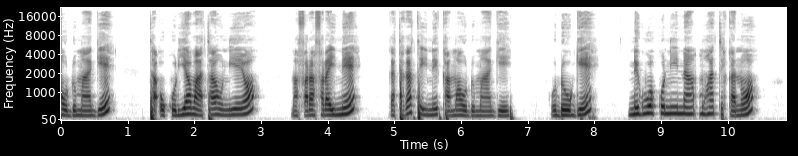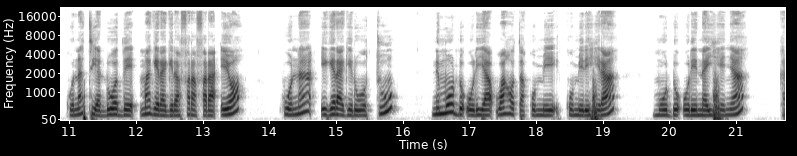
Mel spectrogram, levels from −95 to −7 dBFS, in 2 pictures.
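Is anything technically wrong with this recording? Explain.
No, nothing technically wrong can be heard in this speech recording. There is no fault to point to anywhere in the clip.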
